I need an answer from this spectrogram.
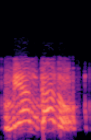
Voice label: aircraft destroyed mood med; War Thunder

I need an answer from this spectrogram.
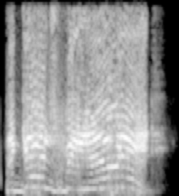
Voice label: voice message charged, crew tanks vietnamese

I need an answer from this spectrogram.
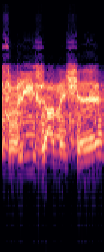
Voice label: near waypoint mood high, speech pol; War Thunder

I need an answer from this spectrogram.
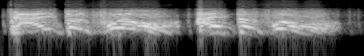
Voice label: player friendly fire, mood med, speech

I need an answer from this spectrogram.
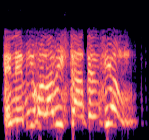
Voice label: enemy detected, mood med, speech; War Thunder

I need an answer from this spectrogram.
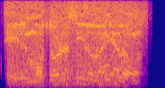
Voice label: voice message engine damaged, crew tanks spanish

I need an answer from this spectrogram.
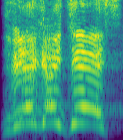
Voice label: order move generic, ru

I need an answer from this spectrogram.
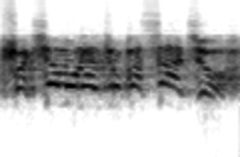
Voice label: bomb failure mood high, speech it; War Thunder

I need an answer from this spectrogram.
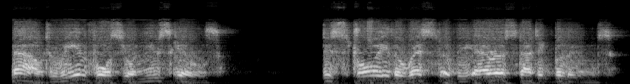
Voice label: tutorial dialogue, english; War Thunder

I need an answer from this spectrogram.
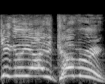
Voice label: response covering, battlechatter us

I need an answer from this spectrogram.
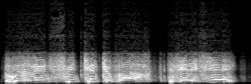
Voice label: tank damaged mood med, speech fr; War Thunder

